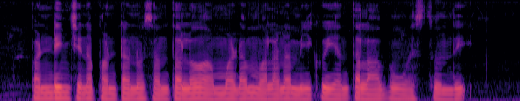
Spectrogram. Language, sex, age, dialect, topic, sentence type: Telugu, male, 41-45, Southern, agriculture, question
